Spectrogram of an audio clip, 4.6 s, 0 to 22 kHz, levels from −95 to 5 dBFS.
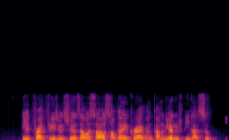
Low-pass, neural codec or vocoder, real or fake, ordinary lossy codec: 7.2 kHz; codec, 24 kHz, 0.9 kbps, WavTokenizer, medium music audio release; fake; AAC, 32 kbps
